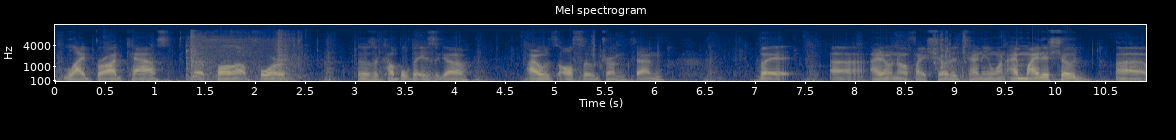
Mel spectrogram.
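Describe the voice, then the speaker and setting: A man's voice: fairly low pitch, slight background noise. A man casually talking through a game as a let's play host, rambling and swearing offhandedly, with the hiccups. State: has the hiccups. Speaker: gaming channel host.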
